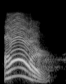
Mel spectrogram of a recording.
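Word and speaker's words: hour: a vowel sound when we pronounce the word, because here H is silent.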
